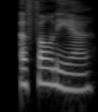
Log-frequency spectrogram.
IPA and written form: eɪˈfoʊ ni ə (Aphonia)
